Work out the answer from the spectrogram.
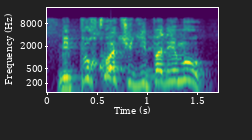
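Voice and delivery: high, slow, insistent; stretched-out, baffled complaint; exasperated question. Acted.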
